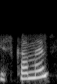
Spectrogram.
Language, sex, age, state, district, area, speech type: Hindi, female, 18-30, Rajasthan, Bharatpur, rural, conversation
